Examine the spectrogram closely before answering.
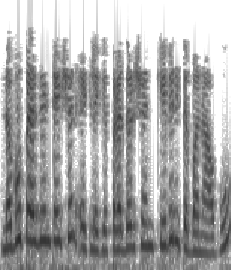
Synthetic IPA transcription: nəʋupɾezeɳʈeɕəneʈlekepɾəd̪əɾɕənkeʋiɾit̪ebənaʋu

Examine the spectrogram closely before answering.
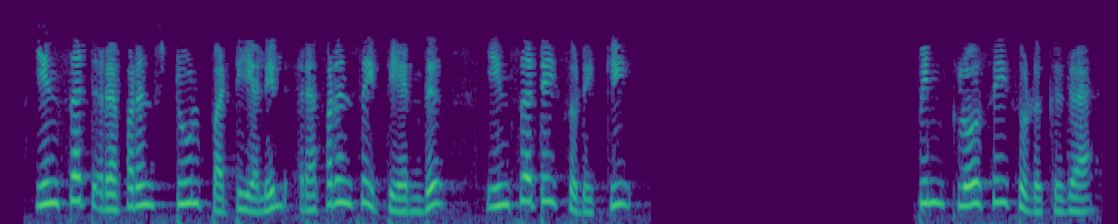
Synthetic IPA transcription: ɪnsɐʈɾɛfɐɾɐnsʈuːlpɐʈːɪjɐlɪlɾɛfɐɾɐnsɐɪt̪ːeːɾnd̪ɯ | ɪnsɐʈːɐɪsɔɽɯkːi | pɪnkloːsɐɪsɔɽɯkːɯɣɐ

